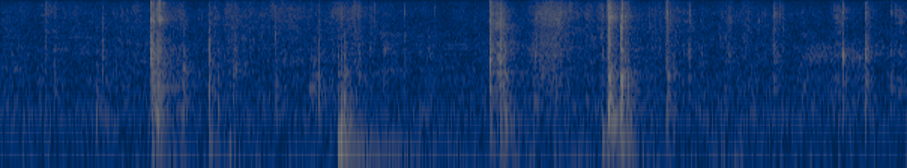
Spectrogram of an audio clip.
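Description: A plastic wrapper crinkles and tears.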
